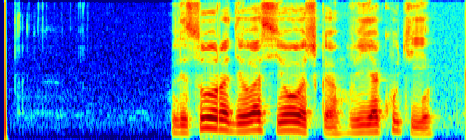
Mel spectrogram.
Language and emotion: Russian, neutral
